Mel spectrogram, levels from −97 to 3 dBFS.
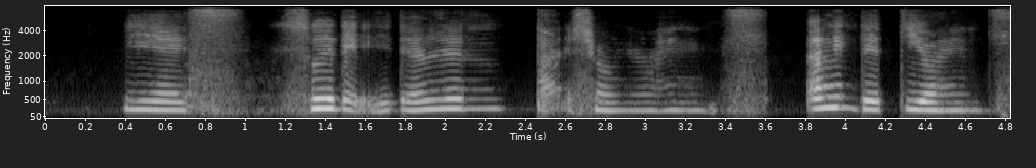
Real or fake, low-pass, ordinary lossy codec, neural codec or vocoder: fake; 7.2 kHz; none; codec, 24 kHz, 0.9 kbps, WavTokenizer, medium music audio release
